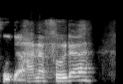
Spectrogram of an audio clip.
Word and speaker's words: hanafuda: How do you pronounce it? Hufan? Hanafuda.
